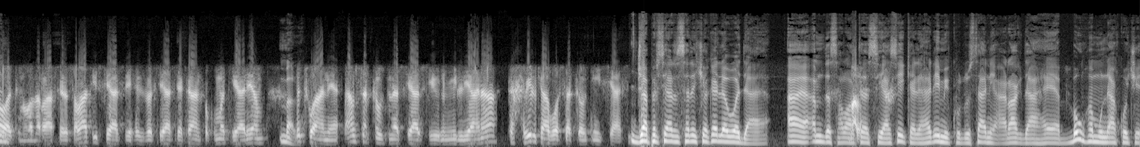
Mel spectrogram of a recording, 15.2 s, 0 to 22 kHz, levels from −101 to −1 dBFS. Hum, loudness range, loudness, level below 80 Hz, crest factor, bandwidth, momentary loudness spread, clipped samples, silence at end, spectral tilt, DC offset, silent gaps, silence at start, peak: none; 3 LU; -18 LUFS; -58 dBFS; 18 dB; 15 kHz; 8 LU; under 0.1%; 0 s; -6 dB/octave; under 0.1%; none; 0 s; 0 dBFS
